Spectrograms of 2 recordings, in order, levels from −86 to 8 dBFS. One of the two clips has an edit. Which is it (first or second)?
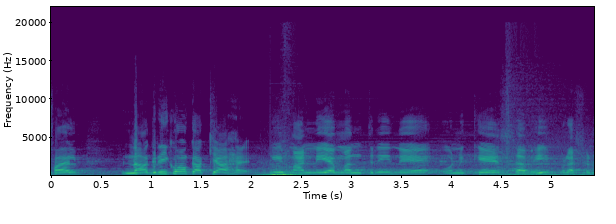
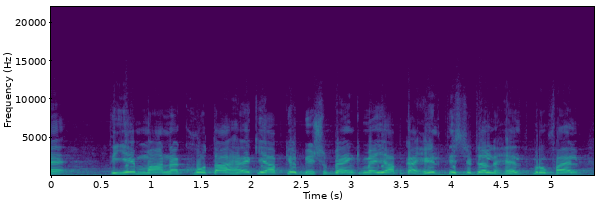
first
